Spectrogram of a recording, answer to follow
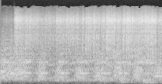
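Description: Marching drum and bugle corps playing: a held brass chord breaks off at the start and a quicker passage of brass over drums follows.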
